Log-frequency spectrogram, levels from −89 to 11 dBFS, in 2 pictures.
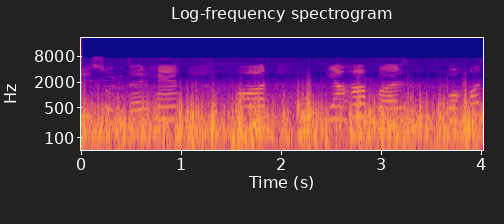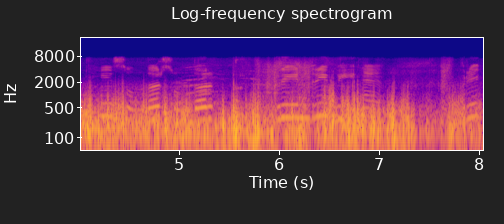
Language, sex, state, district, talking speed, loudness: Hindi, female, Punjab, Fazilka, 95 wpm, -16 LUFS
